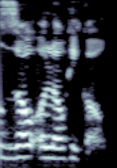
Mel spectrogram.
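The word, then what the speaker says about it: zoológico: think like zoological and you do have to pronounce both of those o's so it's a little awkward el zou olohiko if you can't figure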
